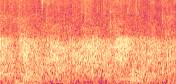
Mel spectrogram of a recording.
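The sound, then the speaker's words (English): A crowd claps steadily, a dense, even patter of many hands at moderate loudness, with no voices standing out above it, applauding after a scripture reading. “Is it appropriate to give a round of applause for some good scripture reading?”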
